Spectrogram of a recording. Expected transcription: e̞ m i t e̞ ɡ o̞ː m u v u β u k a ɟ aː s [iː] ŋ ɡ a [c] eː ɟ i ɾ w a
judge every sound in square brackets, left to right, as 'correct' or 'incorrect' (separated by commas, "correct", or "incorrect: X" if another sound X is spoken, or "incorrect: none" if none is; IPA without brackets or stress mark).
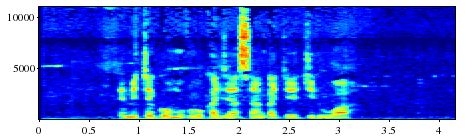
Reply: incorrect: aː, incorrect: ɟ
